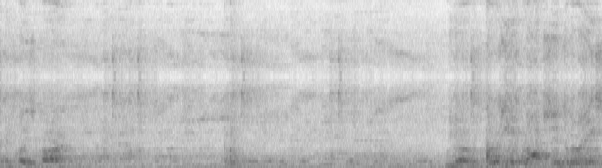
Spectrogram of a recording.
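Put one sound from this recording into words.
Small electric motors of remote-control cars whine and rev as the cars race past.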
